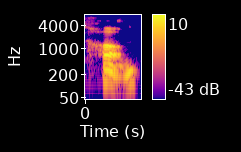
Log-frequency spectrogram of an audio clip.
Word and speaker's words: Ham: Ham, hum, pronounced hum, Um, is the sound of the throat chakra.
